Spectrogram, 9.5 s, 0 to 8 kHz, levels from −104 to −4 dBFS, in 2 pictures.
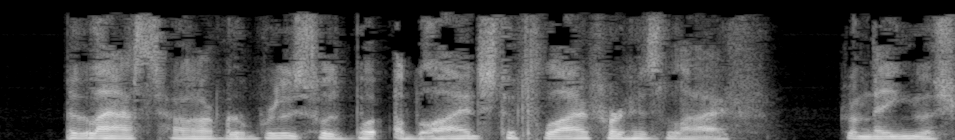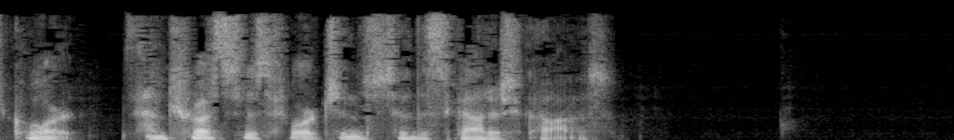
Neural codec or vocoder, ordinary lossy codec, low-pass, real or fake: codec, 24 kHz, 1.5 kbps, HILCodec; MP3, 32 kbps; 7.2 kHz; fake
